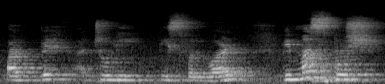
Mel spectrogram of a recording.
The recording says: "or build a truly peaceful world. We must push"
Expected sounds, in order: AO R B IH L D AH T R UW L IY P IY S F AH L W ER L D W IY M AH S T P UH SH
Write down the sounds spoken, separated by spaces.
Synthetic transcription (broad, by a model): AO R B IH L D AH T R UW L IY P IY S F AH L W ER D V IY M AH S T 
